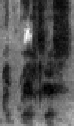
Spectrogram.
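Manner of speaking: whispery, lightly voiced Gollum imitation. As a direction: hiss it like a creature clutching treasure. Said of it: "I can't really do the Gollum voice".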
